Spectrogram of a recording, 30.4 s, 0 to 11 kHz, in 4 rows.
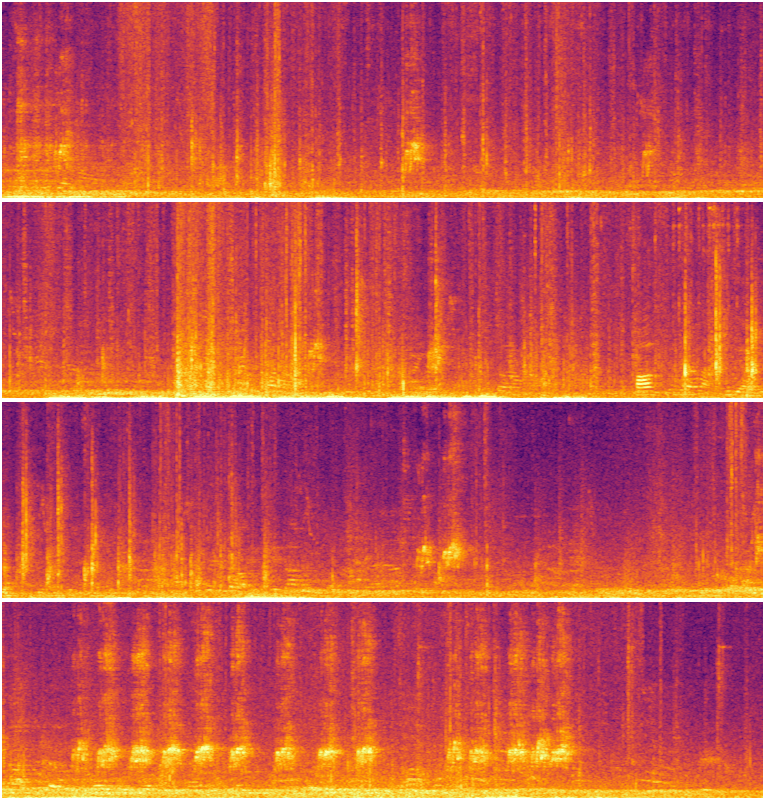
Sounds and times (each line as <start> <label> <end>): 0.0 wind 30.4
